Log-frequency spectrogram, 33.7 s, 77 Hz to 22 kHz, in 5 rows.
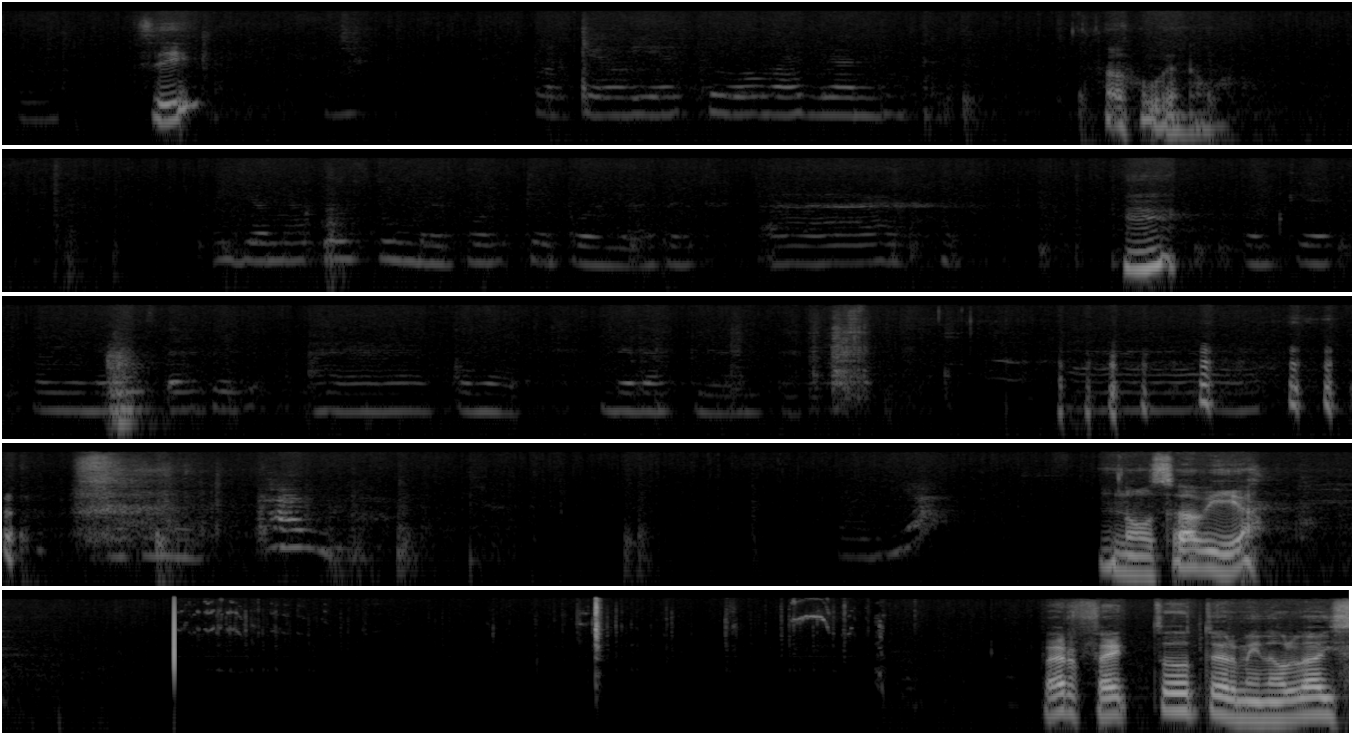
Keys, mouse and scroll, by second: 30.7 click, 30.9 scroll down 1, 31.4 click.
